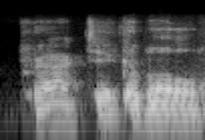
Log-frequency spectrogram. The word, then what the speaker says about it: practicable: if i got this practicable here's how you pronounce it practicable can you get that and then there's this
